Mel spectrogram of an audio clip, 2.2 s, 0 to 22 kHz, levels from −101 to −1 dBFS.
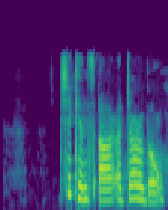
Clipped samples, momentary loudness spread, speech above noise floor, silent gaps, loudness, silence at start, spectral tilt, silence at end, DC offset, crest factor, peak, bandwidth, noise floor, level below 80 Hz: under 0.1%; 6 LU; 50 dB; none; -18 LUFS; 0.8 s; -4.5 dB/octave; 0.05 s; under 0.1%; 16 dB; -2 dBFS; 7.8 kHz; -67 dBFS; -64 dBFS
